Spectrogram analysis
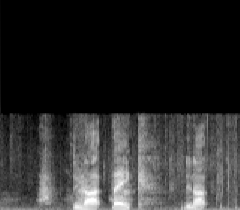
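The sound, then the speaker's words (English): A dog that has come running in lets out a quick run of whiny barks and whimpers, four short pitched yelps in uneven succession, fairly loud. “My dog came running in here, so so it may be a little break here.”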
